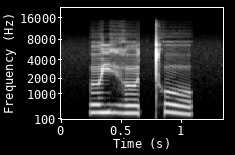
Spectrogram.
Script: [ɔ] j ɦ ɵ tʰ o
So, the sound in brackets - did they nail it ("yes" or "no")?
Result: no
